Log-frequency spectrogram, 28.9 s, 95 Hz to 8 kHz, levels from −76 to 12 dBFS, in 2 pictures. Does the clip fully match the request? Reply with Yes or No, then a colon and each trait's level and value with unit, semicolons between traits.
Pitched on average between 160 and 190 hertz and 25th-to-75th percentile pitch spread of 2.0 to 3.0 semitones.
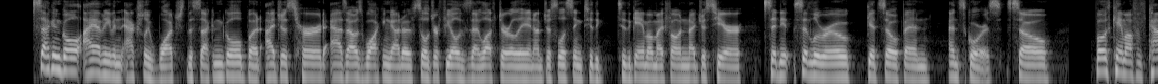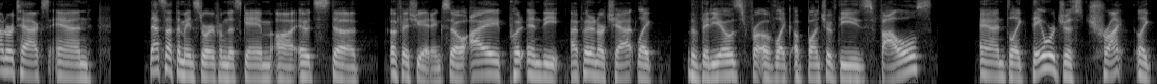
No: low, 135 Hz; average, 2.7 semitones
